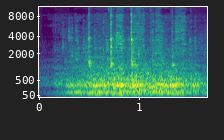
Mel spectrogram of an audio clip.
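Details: Renault Trafic II sliding side door after repairing its roller guide with three 3D-printed replacement bushings for worn originals: short, smooth rolling slide with few light clicks, no grinding or binding; runs freely.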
